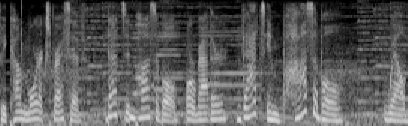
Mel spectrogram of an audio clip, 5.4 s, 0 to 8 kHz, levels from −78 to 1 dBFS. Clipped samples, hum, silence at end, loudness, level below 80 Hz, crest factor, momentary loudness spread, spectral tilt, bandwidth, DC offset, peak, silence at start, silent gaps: under 0.1%; none; 0 s; -18 LUFS; -38 dBFS; 12 dB; 6 LU; -5.5 dB/octave; 8 kHz; 0.1%; -6 dBFS; 0 s; none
